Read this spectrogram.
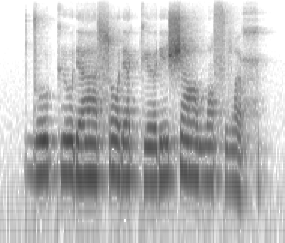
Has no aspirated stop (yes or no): yes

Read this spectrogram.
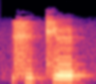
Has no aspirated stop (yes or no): yes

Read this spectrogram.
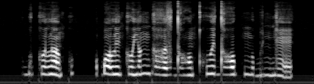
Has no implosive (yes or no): no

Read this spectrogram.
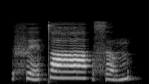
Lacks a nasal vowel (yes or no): yes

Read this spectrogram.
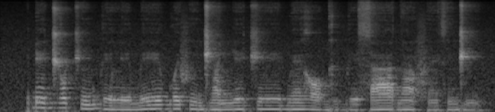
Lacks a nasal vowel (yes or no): no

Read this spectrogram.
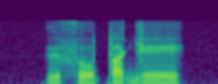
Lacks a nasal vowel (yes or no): yes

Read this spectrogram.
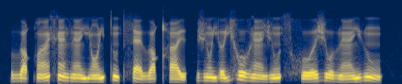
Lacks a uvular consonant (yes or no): no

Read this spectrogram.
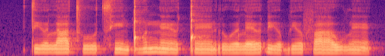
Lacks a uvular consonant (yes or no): yes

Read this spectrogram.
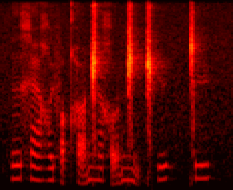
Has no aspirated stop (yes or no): no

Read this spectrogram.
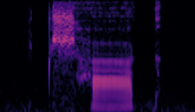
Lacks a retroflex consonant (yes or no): yes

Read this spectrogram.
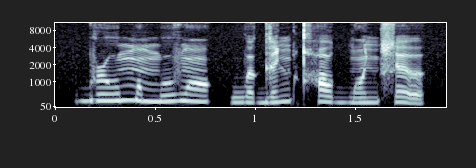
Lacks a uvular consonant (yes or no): no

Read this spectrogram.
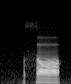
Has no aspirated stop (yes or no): yes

